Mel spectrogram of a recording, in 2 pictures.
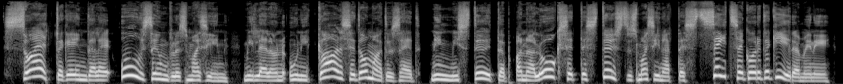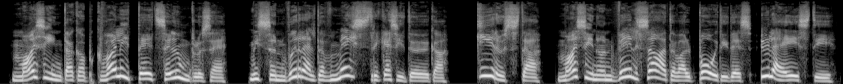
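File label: Estonian female Positive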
